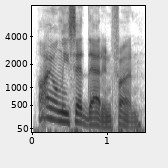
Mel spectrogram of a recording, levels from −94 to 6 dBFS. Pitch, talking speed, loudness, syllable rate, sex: 135 Hz, 240 wpm, -15 LUFS, 5.3 syllables/s, male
